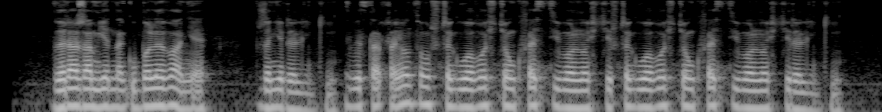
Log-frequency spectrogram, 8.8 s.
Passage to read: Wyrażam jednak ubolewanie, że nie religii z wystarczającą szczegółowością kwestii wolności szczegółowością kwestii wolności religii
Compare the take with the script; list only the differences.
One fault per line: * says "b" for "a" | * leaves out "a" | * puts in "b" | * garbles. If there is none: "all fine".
all fine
